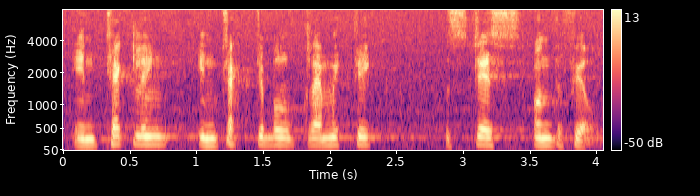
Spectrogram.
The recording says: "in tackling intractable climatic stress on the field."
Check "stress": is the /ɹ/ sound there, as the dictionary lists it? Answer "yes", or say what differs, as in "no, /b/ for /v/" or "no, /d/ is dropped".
no, /ɹ/ is dropped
